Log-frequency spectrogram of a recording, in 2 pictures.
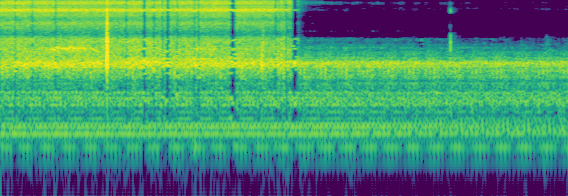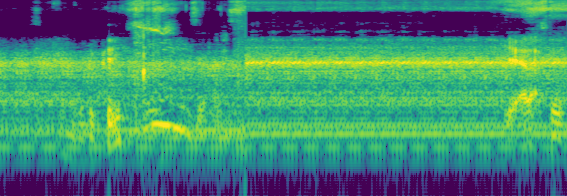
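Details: Microsuction clearing remaining wax after a large impacted plug was removed from the isthmus of a woman's ear canal, eardrum slightly tender: steady loud suction hiss with scraping and slurping changes.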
